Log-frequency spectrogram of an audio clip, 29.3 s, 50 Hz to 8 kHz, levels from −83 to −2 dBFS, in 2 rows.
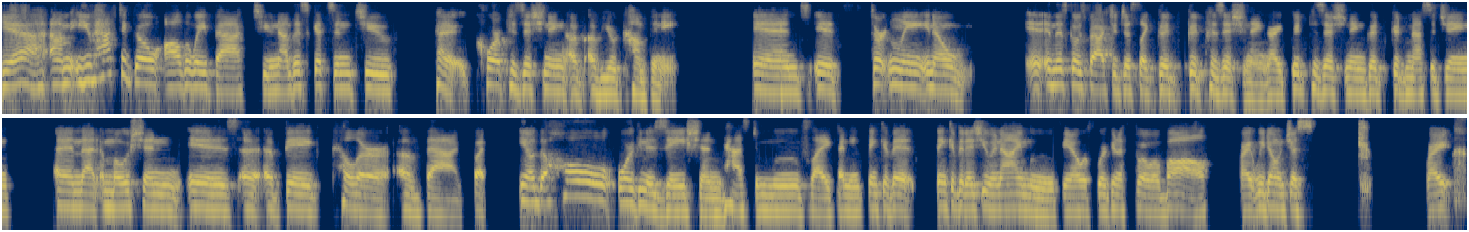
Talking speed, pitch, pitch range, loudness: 185 wpm, 140 Hz, 130-165 Hz, -20 LUFS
